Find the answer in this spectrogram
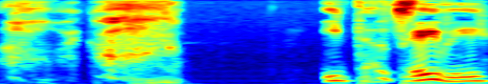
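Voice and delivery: breathy, whispered little odd monster voice. Reacting to a photo of a baby, in a weirdo monster voice. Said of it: "talking that weirdo voice".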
